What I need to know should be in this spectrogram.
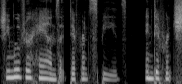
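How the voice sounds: Behind it, things stay quiet. The voice reads aloud naturally.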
